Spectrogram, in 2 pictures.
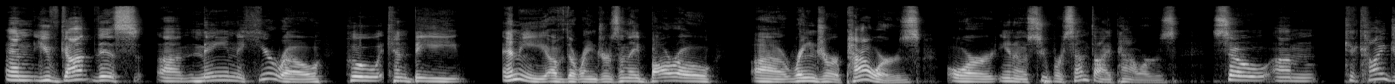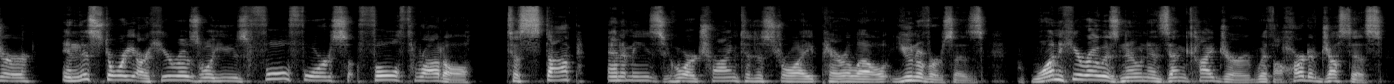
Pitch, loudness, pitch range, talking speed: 150 Hz, -20 LUFS, 130-180 Hz, 130 wpm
